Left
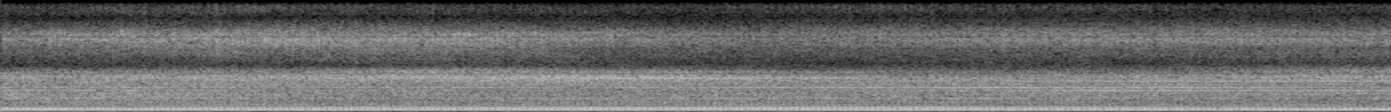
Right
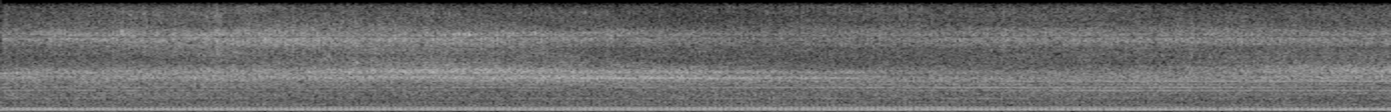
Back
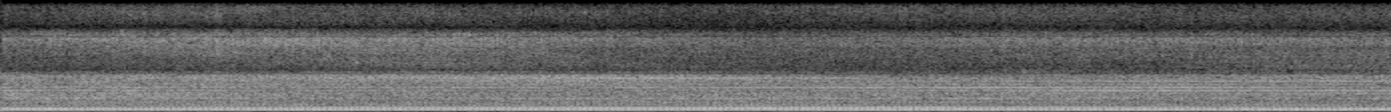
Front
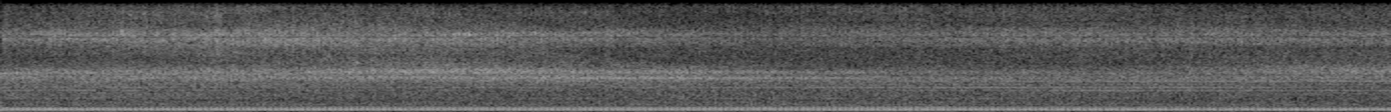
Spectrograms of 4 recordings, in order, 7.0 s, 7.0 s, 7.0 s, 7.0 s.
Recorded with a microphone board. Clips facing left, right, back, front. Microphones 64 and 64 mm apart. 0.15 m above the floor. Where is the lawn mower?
140° left; by 7.0 s 145° left.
